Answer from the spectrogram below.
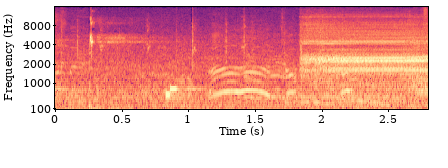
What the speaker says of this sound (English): Final buzzer sounds, and that'll do it.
